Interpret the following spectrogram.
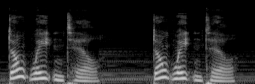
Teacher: when speaking fast the first syllable of until is barely pronounced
